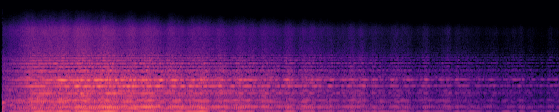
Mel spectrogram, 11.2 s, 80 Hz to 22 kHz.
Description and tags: An acoustic guitar chord recorded through a set of guitar plugins for extra FUN!
This one is AM9.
